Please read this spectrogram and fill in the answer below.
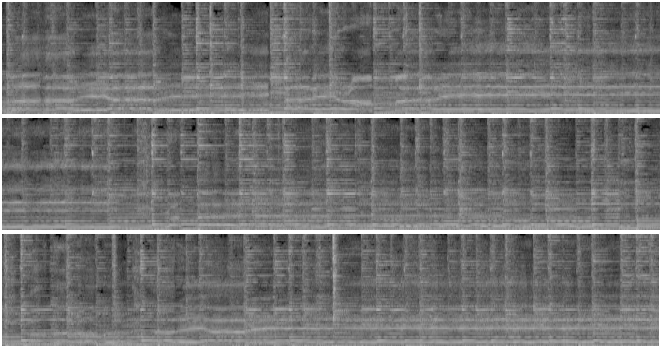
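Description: Steel-string acoustic guitar strummed in a steady rhythm, accompanying a voice singing a devotional chant.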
